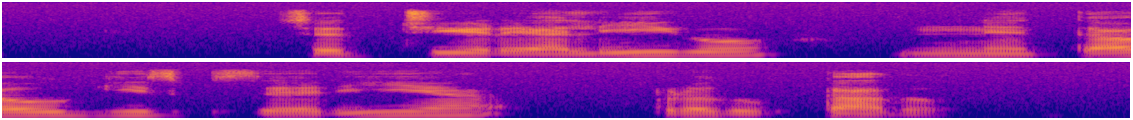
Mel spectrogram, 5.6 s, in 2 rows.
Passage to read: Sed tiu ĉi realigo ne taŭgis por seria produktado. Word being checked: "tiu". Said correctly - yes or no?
no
